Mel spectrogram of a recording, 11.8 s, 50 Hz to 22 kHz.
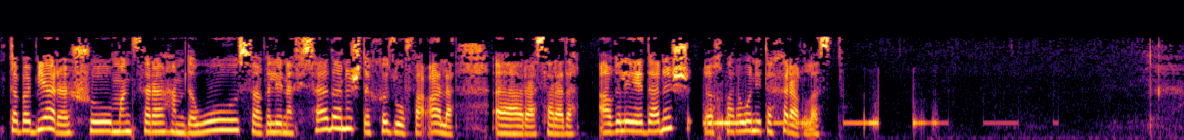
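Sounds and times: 
speech: 0.1s - 8.5s
faint telephone line beeps as a call connection drops: 7.0s - 10.6s.

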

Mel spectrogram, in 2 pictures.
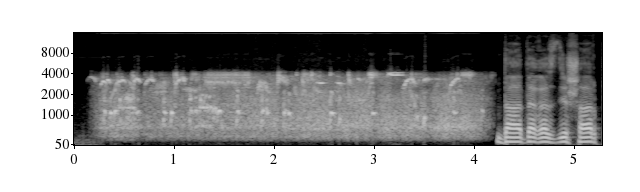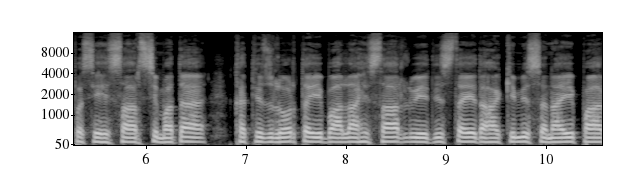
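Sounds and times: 
birds chirping and singing in an outdoor recreation area near Ghazni city, Afghanistan: 0.0s - 4.2s
speech: 4.2s - 10.5s.

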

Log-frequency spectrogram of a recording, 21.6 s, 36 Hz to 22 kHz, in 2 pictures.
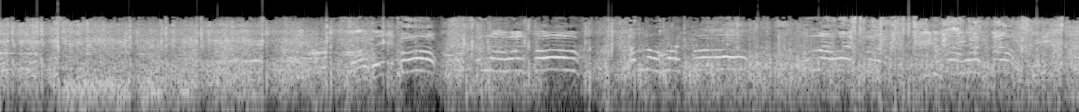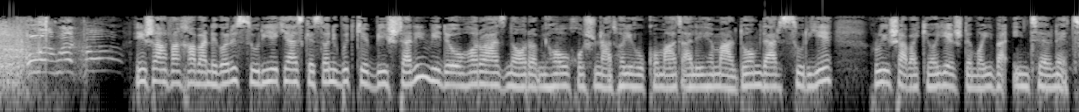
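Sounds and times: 
continuous wind-like rumble: 0.0s - 11.5s
gunshots: 0.0s - 11.7s
people screaming and shouting: 2.2s - 12.0s
speech: 12.2s - 21.5s.

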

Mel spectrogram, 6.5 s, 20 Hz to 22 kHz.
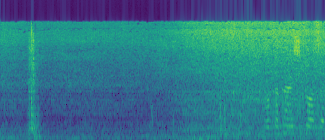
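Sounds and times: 
steam hissing in an apartment building stairwell in Klimovsk Podolsk Moscow region: 0.0s - 6.5s
water flowing in an apartment building stairwell in Klimovsk Podolsk Moscow region: 2.0s - 6.5s
speech: 5.5s - 6.5s.

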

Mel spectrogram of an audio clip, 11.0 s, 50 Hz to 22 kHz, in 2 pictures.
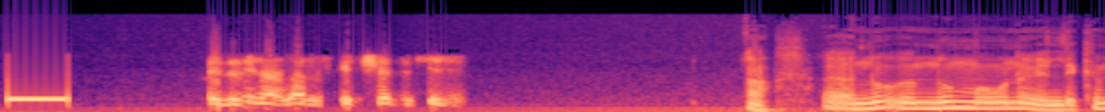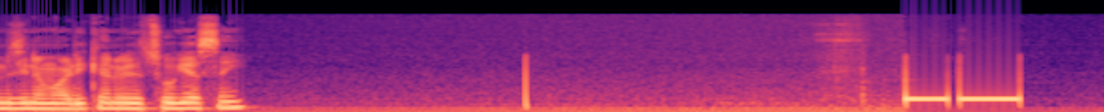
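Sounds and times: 
telephone line tone beeps marking a dropped phone call: 0.0s - 0.4s, 10.0s - 10.6s
speech: 1.1s - 2.5s, 3.7s - 6.9s.

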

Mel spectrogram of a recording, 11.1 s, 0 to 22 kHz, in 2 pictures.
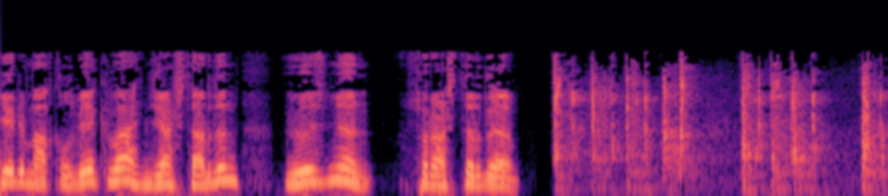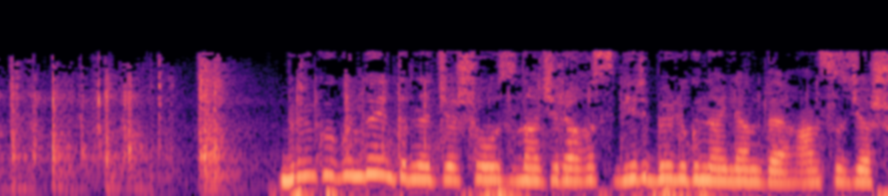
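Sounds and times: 
speech: 0.0s - 3.3s, 7.3s - 11.0s
fingers typing on a computer keyboard: 3.4s - 10.9s.

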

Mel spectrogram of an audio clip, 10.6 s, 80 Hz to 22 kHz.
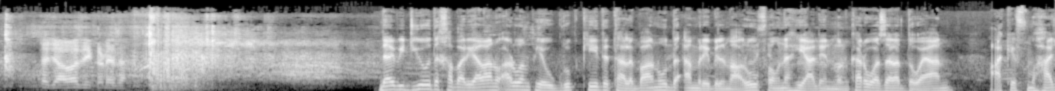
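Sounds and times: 
locally made cannon fired by Taliban forces in Kunar toward the Pakistani side: 0.0s - 4.1s
speech: 0.4s - 1.8s, 3.8s - 10.5s.

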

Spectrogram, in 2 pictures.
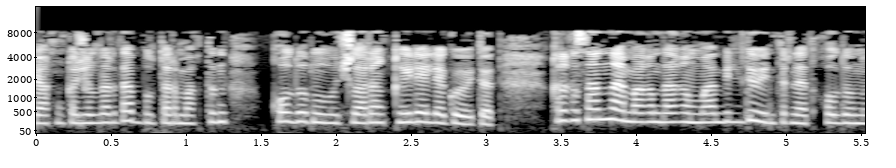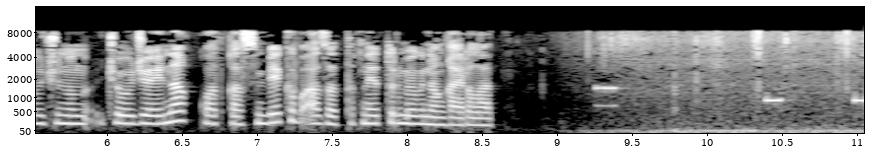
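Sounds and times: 
speech: 0.0s - 8.7s
mobile phone keypad tones: 9.2s - 9.5s, 10.4s - 11.0s.

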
